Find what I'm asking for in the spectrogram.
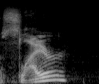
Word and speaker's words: SLYR: It's called, it's spelled S-L-Y-R, so Slayer. I figured it was, like, they call it Slayer. – I would think Slayer. – But it says Slayer, so whatever.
